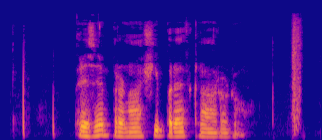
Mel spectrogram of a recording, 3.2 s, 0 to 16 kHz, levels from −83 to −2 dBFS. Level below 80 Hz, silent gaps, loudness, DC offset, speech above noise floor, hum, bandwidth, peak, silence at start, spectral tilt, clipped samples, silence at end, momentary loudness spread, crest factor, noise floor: -60 dBFS; none; -24 LUFS; under 0.1%; 25 dB; none; 11 kHz; -6 dBFS; 0.75 s; -6 dB/octave; under 0.1%; 0.2 s; 18 LU; 20 dB; -48 dBFS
